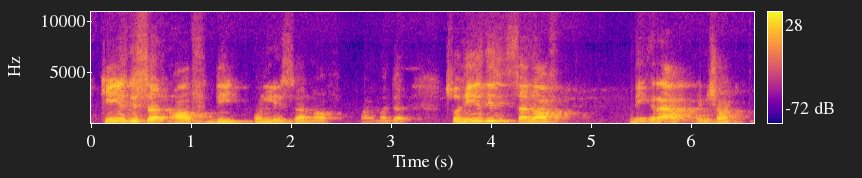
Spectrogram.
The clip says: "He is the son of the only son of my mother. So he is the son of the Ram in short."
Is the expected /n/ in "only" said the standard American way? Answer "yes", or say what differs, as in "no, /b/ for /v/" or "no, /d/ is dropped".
yes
